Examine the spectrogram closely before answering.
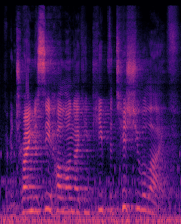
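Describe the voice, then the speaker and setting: A man's voice: high-pitched, a little fast, background noise, close to an everyday voice. Man playing a zealous radio-drama scientist, roomy stage. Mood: proud explaining. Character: obsessive, proud male scientist, father, coldly zealous. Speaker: actor. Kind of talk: live old-time radio drama acting. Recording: roomy live stage, loud music behind.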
